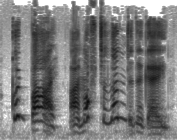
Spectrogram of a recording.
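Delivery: cheeky taunting bird. A narrator's reading. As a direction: tease him with a sing-song.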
